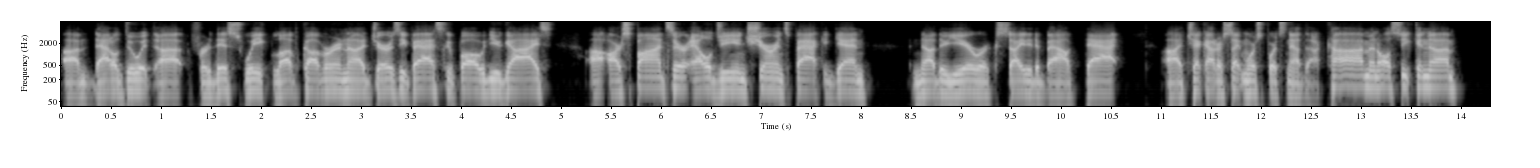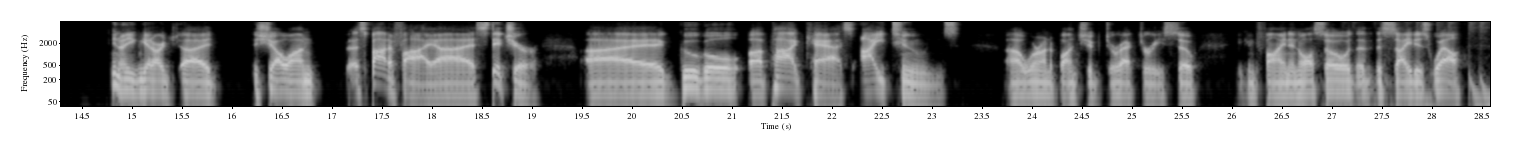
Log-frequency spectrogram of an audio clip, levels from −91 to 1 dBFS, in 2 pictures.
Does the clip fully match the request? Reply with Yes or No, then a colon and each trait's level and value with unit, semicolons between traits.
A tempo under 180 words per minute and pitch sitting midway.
No: average, 160 wpm; very low, 95 Hz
